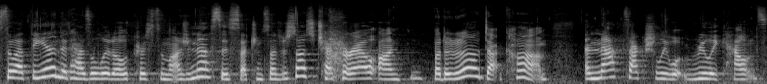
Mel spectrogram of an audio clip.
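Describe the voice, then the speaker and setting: A woman speaks at a high pitch with ordinary pitch variation. Noticeable background noise runs behind her. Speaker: conference speaker on marketing. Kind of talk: conference presentation. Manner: fast.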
